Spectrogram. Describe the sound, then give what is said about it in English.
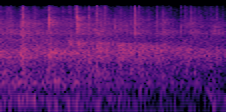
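A crowd claps steadily for a contestant who answered a quiz question correctly, a dense, even patter of many hands that holds at the same strong level throughout, with no voices on top. “Big round of applause.”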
